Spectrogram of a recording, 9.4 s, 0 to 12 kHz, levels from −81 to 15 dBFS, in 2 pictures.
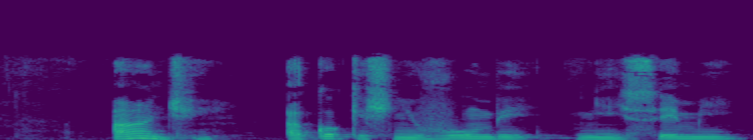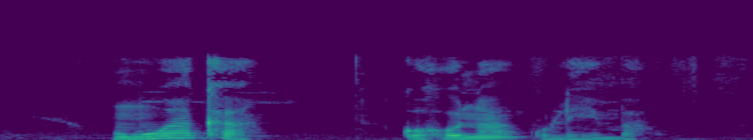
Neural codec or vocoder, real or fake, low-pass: none; real; 7.2 kHz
